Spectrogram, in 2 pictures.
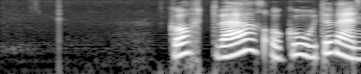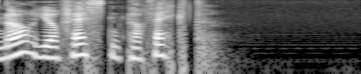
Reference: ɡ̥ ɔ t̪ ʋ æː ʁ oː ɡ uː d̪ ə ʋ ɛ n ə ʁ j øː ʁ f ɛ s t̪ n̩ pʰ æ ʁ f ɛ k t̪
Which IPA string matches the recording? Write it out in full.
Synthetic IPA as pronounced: ɡ̥ ɔ t̪ ʋ æː ʁ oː ɡ uː d̪ ə ʋ ɛ n ə ʁ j øː ʁ f ɛ s t̪ n̩ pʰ æ ʁ f ɛ k t̪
